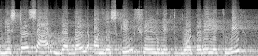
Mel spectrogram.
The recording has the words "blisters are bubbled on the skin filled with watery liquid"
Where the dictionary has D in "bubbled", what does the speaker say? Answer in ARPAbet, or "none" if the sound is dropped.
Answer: D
